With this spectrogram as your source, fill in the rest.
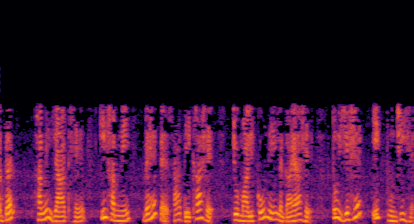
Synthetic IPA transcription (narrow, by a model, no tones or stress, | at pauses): ɐɡəɾ | hɐmẽjaːd̪ɦɛkiɦɐmneʋɛɦpɛ̰ːsad̪eːkʰaɦɛː | d͡ʒoːmaːlɪkõnelɐɡaːjaɦɛː | t̪ojɐɦeːk̚pũːɲd͡ʒiɦɛː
